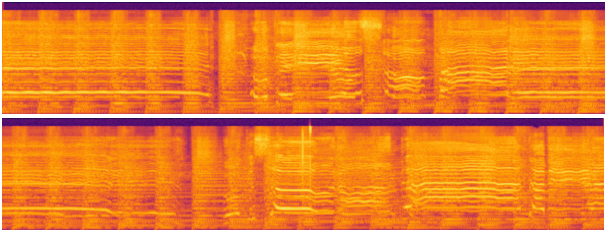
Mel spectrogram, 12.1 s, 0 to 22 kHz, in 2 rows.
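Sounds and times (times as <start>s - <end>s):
live band playing: 1.1s - 12.0s
woman singing a held note: 4.0s - 9.4s.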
